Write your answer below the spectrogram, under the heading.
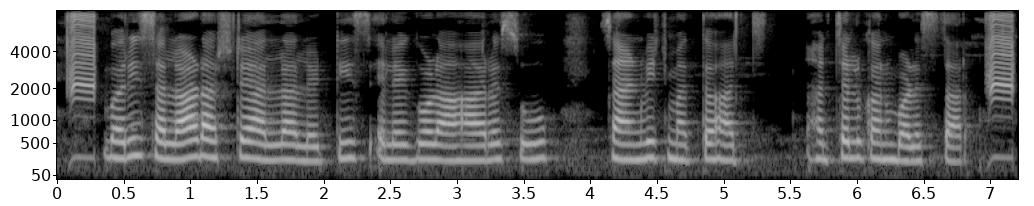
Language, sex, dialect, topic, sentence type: Kannada, female, Northeastern, agriculture, statement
